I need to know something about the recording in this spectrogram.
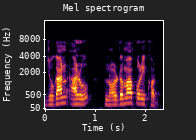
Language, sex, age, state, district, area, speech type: Assamese, male, 45-60, Assam, Dhemaji, rural, read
